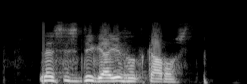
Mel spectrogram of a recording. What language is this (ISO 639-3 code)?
kab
